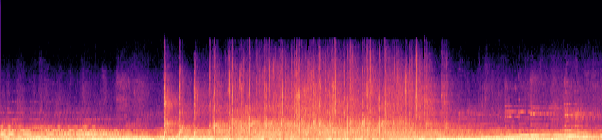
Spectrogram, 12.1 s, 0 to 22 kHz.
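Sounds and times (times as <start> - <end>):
music playing: 0.0 - 12.0
audience clapping: 3.2 - 9.3.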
